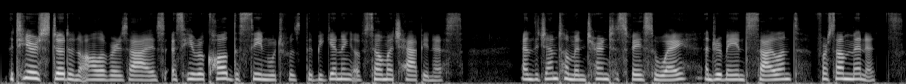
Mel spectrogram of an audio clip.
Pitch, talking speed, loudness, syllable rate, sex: 225 Hz, 210 wpm, -18 LUFS, 6.2 syllables/s, female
